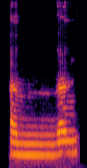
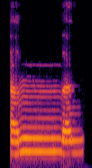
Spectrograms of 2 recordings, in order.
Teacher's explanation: The correct performance stressing on حركة الميم is أَمَّنْ. It is two words, plus an interrogative man. · The last static meme from the first word merged into the first meme of the second word and becomes مشددة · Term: إدغام مثلين صغير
